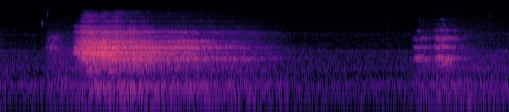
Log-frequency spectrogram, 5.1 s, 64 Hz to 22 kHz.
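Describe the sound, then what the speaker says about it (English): Soft breaths during a guided breathing exercise: one long audible inhale-exhale that fades slowly, then a shorter breath a few seconds later, quiet and close with no speech. "go ahead with me and do those 3 long breaths now"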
